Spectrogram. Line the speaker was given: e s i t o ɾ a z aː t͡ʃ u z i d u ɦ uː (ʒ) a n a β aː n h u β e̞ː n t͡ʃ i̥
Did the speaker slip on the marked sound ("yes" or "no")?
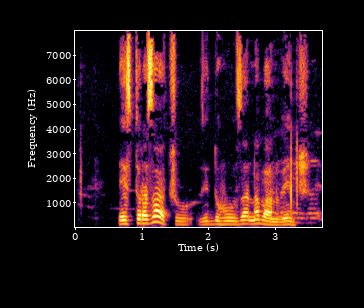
yes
